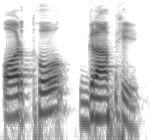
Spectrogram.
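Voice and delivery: Orthography slowly, with a break before graphy; slowly divided word. Shown as a demonstration. Teacher letting the class count, orthography slowly divided. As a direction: draw out ortho, pause, then graphy. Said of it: "कितने आ गए".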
